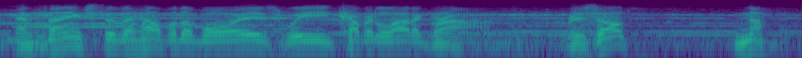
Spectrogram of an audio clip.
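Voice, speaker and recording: Male actor as 1950s American detective, clipped, matter-of-fact, swinging intonation, old radio sound with loud music. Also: medium pitch, animated, brisk, lightly acted. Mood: brisk narrating. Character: cool, skeptical male insurance investigator. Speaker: lead actor and narrator. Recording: muffled vintage radio recording with loud music.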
